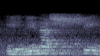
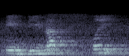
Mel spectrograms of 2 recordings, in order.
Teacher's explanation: Dia suaranya suara dari lengkingan seperti huruf sin. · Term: huruf shad tebal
